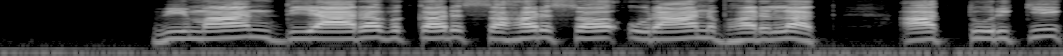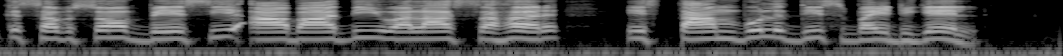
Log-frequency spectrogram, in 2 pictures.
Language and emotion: Maithili, neutral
